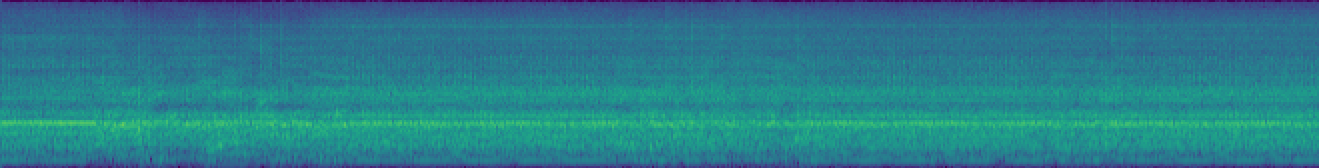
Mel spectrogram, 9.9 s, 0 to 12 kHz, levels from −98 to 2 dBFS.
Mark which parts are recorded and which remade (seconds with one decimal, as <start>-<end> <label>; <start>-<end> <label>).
0.0-0.7 recorded; 0.7-2.6 remade; 2.6-4.6 recorded; 4.6-6.1 remade; 6.1-7.8 recorded; 7.8-8.5 remade; 8.5-9.9 recorded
